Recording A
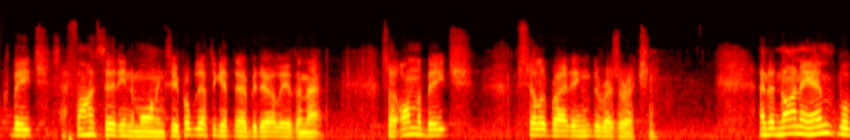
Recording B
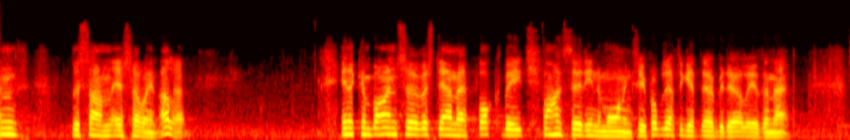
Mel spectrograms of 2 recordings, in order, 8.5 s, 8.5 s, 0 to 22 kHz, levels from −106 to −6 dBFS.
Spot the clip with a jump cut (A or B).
B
